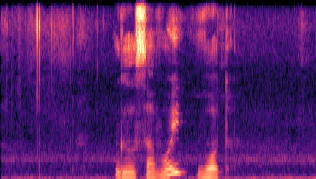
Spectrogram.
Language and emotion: Russian, neutral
